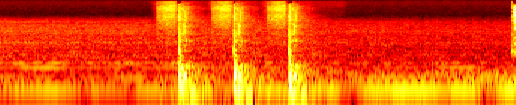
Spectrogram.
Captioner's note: knock knock knock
